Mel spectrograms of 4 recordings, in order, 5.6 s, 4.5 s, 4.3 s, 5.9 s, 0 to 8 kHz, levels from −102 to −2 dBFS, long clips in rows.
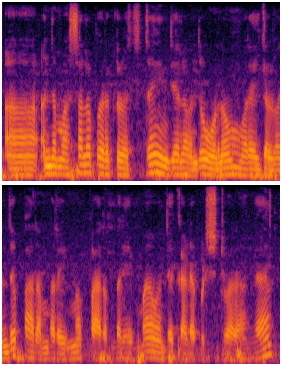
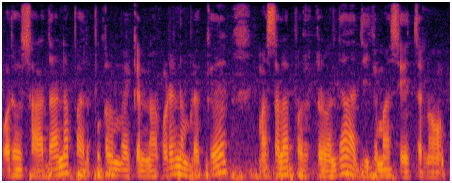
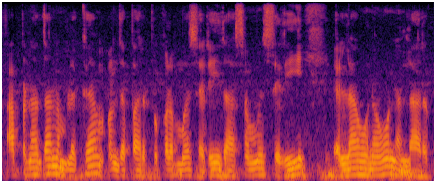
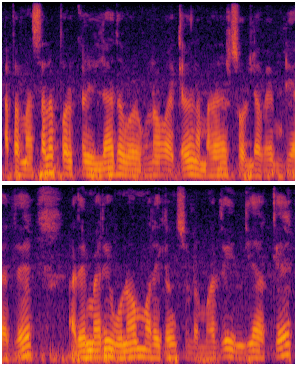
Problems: constant background noise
